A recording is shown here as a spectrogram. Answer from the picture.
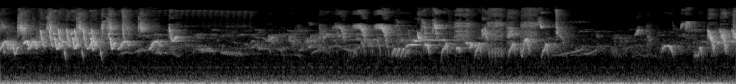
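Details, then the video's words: Common nightingale singing dense bursts of chirps, sharp downslurred notes and quick trills with brief pauses between phrases, over a low constant background hum. "Bülbül sesi"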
